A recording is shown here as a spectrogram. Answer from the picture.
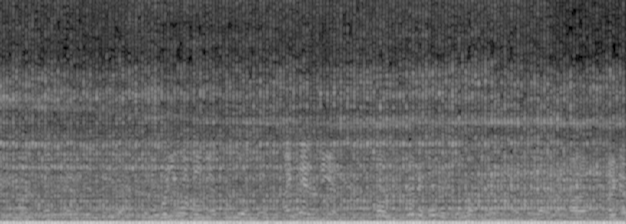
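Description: A rock-crawler buggy's engine running steadily at idle, a constant low rumble, with faint voices in the background.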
